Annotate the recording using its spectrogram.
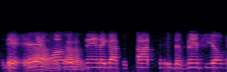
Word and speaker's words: DiVincenzo: It's DiVincenzo. Look, he's so bad. I don't even know how to say his name. It's DiVincenzo.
